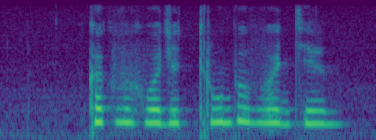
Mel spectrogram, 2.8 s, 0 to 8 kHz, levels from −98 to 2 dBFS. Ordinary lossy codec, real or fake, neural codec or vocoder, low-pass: none; real; none; 7.2 kHz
